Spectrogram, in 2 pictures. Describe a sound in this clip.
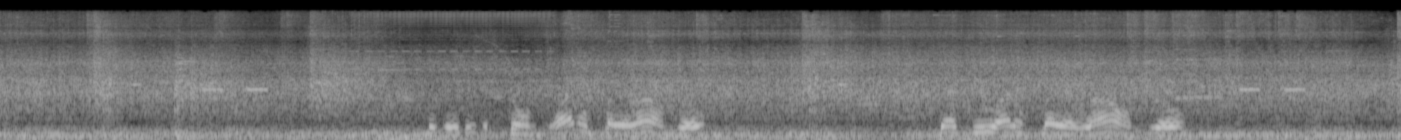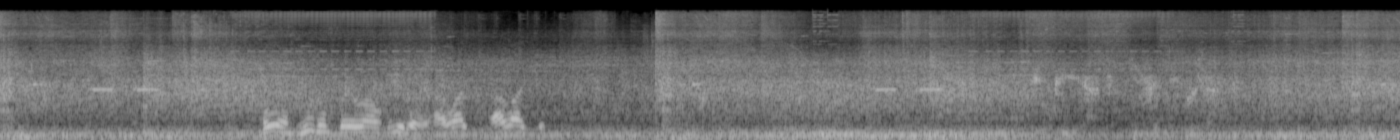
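Laser blasts and explosions boom and crackle again and again.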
